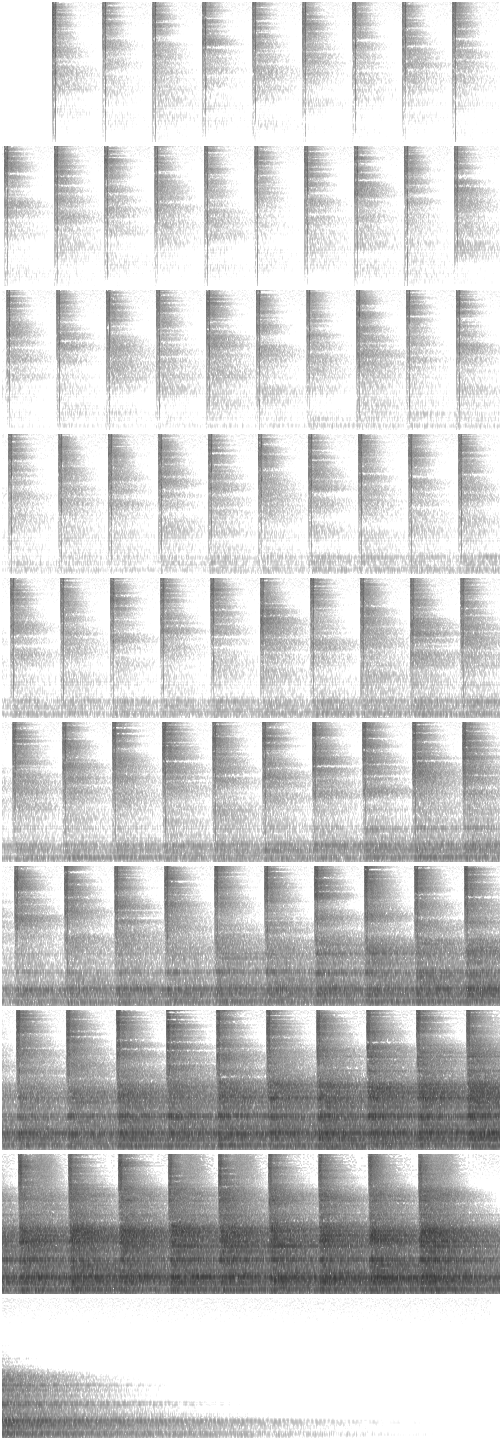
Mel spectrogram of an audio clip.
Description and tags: Clock Horror (One Shot)
fear, Eery, Sinister, Clock, Ambient, Slowly, Ticking, tick, Sounddesign, Swell, Spooky, slow, Creepy, Atmosphere, Horror, Terror, Scary, Dark, Evil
